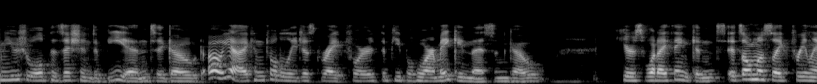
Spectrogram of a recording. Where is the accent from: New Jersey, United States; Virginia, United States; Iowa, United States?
Iowa, United States; now in New Zealand; I live in New Zealand. I've been living here for about 9 years now. I am not from New Zealand originally. I'm actually from Iowa once upon a time.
